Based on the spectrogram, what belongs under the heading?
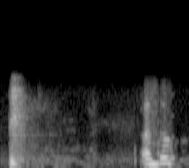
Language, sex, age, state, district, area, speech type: Manipuri, female, 18-30, Manipur, Churachandpur, urban, conversation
